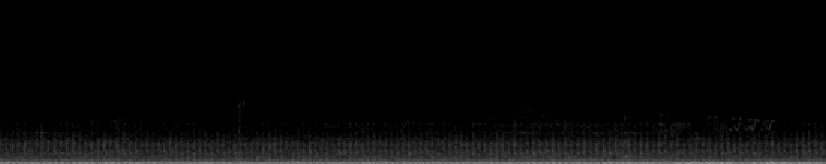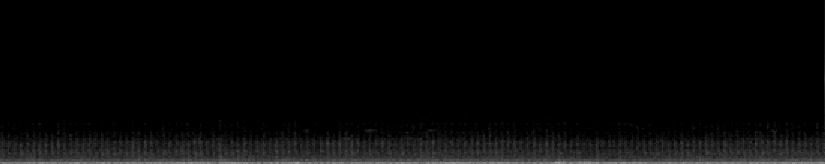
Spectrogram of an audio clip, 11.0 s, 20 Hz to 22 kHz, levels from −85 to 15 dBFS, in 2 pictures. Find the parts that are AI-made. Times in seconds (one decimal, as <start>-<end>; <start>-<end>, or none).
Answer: none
